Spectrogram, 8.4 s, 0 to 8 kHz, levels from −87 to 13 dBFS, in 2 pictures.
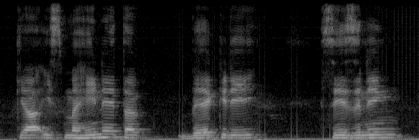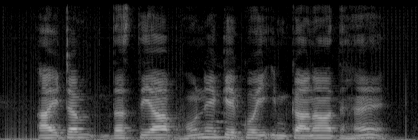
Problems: background sounds at intervals, low volume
